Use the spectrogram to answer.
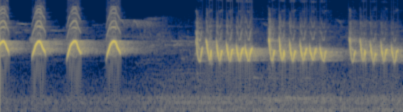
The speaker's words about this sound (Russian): В общем, певчий дрозд у нас пел так: «Зря, зря, зря, пожалеешь, пожалеешь, пожалеешь, пожалеешь».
